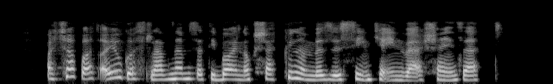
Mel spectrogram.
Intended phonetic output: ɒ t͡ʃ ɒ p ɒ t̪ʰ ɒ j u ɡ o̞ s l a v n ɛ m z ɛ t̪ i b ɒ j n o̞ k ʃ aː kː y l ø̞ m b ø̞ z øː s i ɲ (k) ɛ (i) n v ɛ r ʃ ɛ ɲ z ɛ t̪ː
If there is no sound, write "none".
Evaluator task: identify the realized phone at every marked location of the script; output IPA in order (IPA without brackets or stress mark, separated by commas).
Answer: c, i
